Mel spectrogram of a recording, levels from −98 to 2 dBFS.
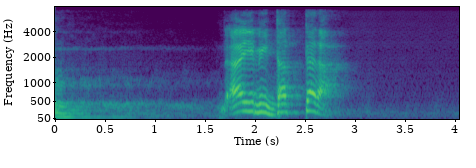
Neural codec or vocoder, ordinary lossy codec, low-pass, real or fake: codec, 16 kHz, 2 kbps, FunCodec, trained on LibriTTS, 25 frames a second; none; 7.2 kHz; fake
